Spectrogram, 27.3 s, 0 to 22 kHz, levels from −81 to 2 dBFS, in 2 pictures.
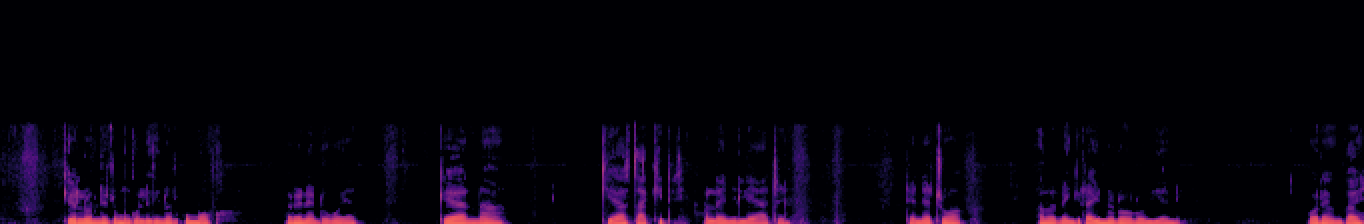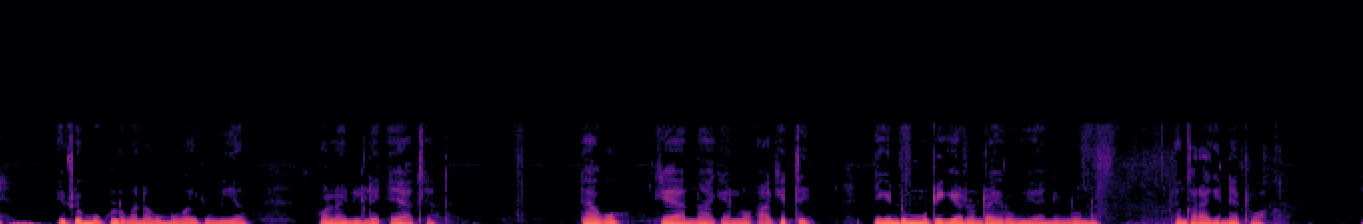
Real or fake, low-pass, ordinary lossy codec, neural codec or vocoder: real; 9.9 kHz; none; none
